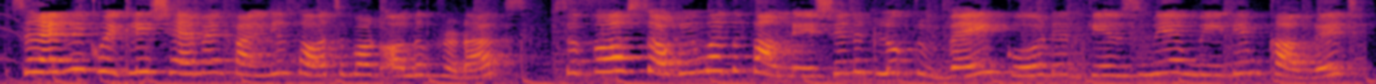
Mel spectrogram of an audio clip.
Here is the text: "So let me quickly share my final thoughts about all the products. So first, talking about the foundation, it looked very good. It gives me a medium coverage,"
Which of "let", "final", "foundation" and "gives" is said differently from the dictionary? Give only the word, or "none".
none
